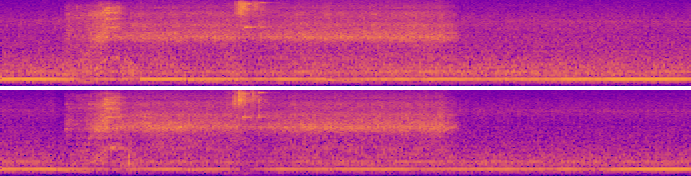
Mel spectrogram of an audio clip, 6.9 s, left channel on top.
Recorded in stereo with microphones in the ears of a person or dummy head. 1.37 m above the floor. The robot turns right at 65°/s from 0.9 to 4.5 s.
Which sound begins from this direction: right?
A dropped coin, at 2.2 s.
